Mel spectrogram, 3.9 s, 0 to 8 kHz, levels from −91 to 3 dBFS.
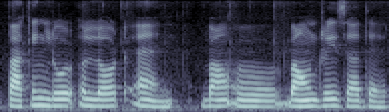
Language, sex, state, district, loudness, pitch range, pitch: English, female, Gujarat, Valsad, -18 LUFS, 160-175 Hz, 165 Hz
